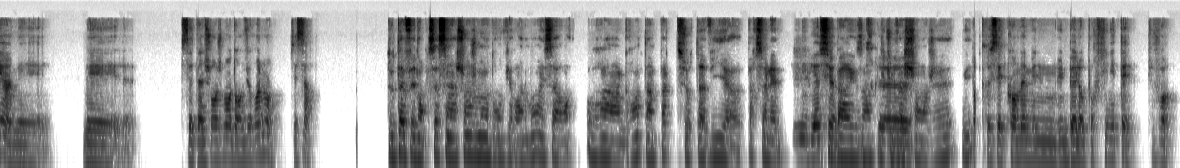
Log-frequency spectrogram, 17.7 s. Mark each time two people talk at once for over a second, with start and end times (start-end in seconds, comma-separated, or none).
12.3-13.7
